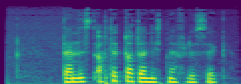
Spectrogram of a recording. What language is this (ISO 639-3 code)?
deu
